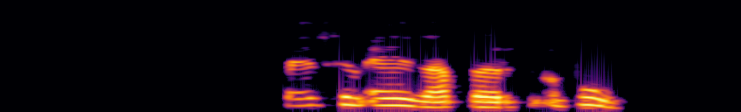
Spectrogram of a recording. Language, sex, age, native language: Icelandic, female, 40-49, Icelandic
